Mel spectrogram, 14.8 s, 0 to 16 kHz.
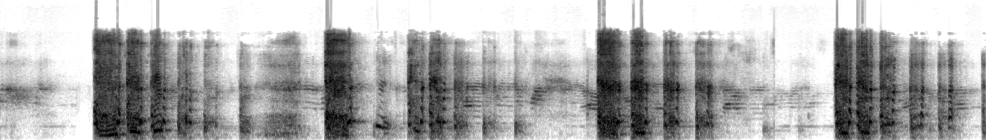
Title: constant barking cough 3 (f)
